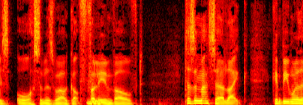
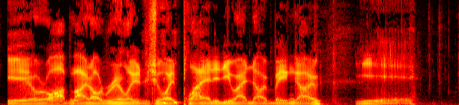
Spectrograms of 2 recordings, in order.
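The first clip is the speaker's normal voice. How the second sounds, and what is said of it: Imitates another person's voice. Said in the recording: “Do Hugh Jackman again.”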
